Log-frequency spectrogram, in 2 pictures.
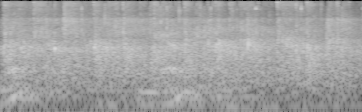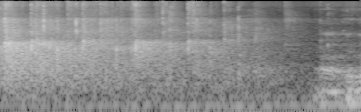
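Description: A congregation applauds during a Sunday worship service at a church in Bali, welcoming visiting church members; dense, steady clapping from many hands fills the room, easing off toward the end before a brief swell.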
